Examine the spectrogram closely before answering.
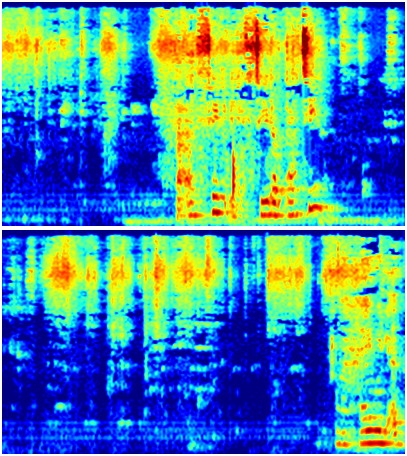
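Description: Pastry sheets rustle as they are folded over.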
